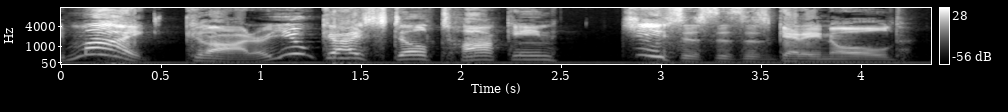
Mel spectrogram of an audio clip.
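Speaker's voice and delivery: loud, fed-up interruption; exasperated outburst. Acted. Reviewer cutting in on characters still talking, loudly exasperated. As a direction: break in loudly, out of all patience.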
